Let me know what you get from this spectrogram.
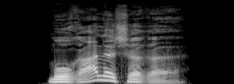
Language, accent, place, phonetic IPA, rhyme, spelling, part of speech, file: German, Germany, Berlin, [moˈʁaːlɪʃəʁə], -aːlɪʃəʁə, moralischere, adjective, De-moralischere.ogg
- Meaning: inflection of moralisch: 1. strong/mixed nominative/accusative feminine singular comparative degree 2. strong nominative/accusative plural comparative degree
